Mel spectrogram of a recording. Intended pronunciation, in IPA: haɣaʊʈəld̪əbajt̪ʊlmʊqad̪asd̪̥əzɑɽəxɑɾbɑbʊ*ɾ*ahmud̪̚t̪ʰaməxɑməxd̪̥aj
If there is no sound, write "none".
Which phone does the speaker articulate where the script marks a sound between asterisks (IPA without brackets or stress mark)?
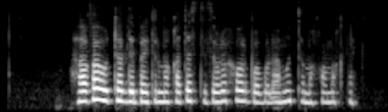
l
